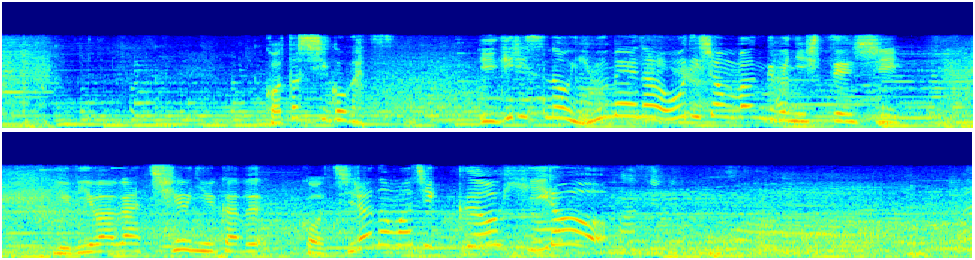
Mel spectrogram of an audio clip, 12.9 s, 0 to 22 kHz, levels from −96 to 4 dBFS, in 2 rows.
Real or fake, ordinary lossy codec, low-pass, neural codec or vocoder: real; AAC, 48 kbps; 7.2 kHz; none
